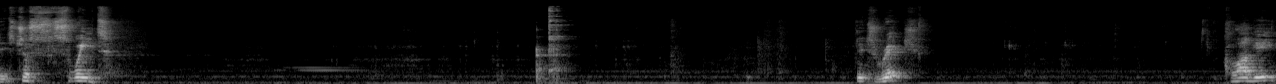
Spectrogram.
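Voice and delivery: very slow, chewed, mouth-full mumble. Reviewing a sweet food while eating it, talking with mouth full. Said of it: "Apologise for talking with my mouth full".

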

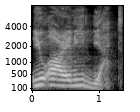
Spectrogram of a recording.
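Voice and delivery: slow, put-on Nigerian accent. Telling followers of so-called spiritual fathers they are idiots: Nigerian accent. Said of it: "in a Nigerian accent".

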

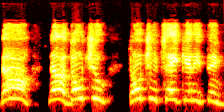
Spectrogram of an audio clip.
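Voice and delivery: mock screaming with the voice thrown very high. Retelling a coworker screaming at them in a station: imitating someone screaming. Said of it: "he's screaming".

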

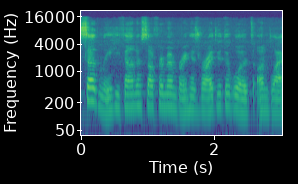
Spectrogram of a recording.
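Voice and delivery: ordinary delivery, nothing marked

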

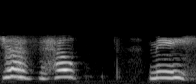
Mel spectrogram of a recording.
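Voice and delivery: very loud, high-pitched, gasped-out cry. Narrator reads a squeezed dog's line as he collapses, gasped. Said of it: "he gasped".

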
